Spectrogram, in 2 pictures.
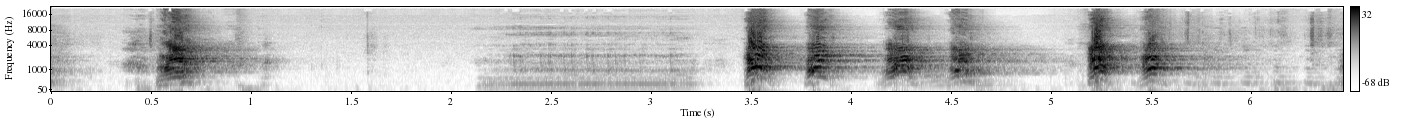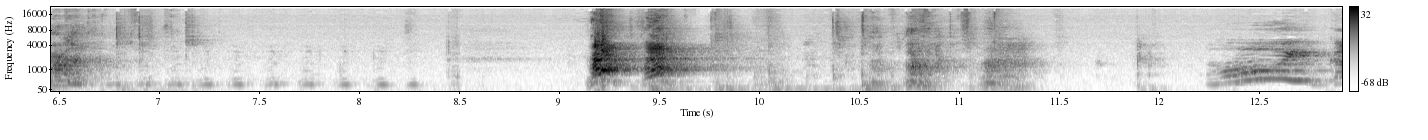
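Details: Ten-week-old Goldendoodle puppy barking at a new plastic toy ball, warming up to it: several sharp barks in two bursts with a run of soft whimpers between, owner speaking reassuringly in the background.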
